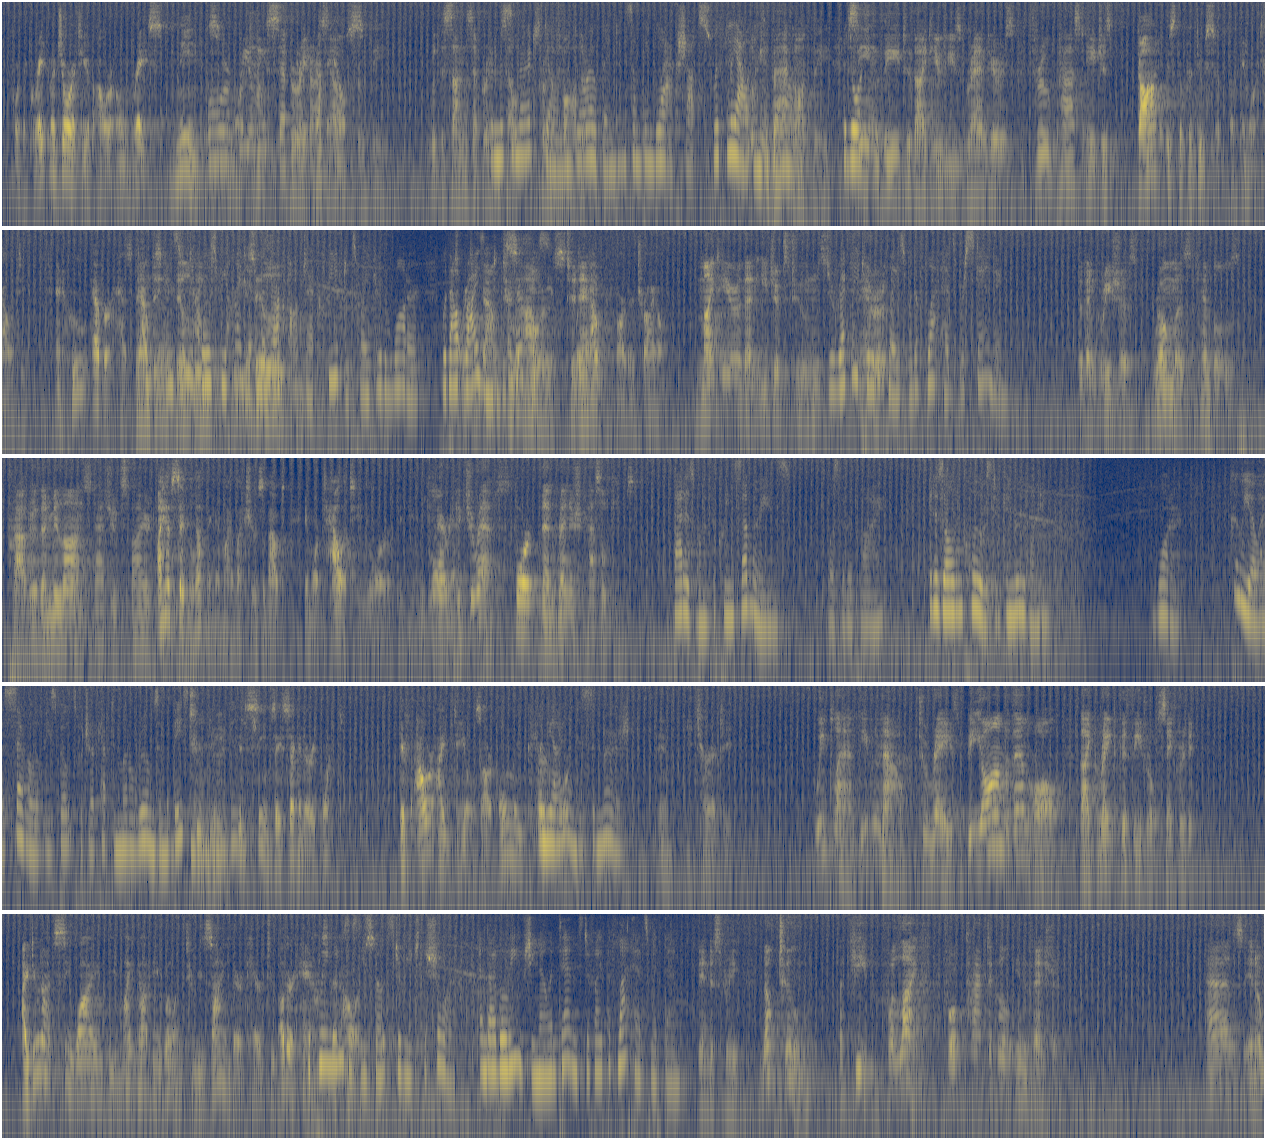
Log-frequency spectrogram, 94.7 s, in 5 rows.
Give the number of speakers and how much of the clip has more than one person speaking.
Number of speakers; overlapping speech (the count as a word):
three, about 19%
